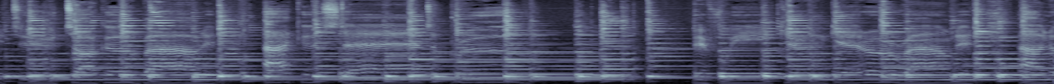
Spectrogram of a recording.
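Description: A ukulele strummed in a steady rhythm, with a man singing along.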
